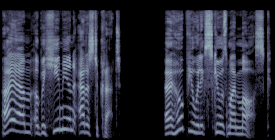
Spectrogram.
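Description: A man's voice: extremely high pitch, lively intonation, measured pace, fairly bright tone, no room sound, studio quality, pitched above the performer's own voice, full character voice. A man reading a story aloud and voicing a large, masked, anxious foreign nobleman who speaks with a German accent in a stiff, formal manner.

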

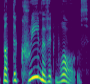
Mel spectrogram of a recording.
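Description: A woman voicing a jocular upper-class gentleman, pompous and declamatory, with a drawl. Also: medium pitch, sing-song, measured pace, no room sound, studio quality. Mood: relishing anecdote.

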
